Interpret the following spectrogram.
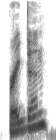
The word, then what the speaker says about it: Brigden: I say it wrong hard G Brigden is it Brigden what' I say bridden Brigden bridg Den is it bridg Den or Brig Den Brigden please let me know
